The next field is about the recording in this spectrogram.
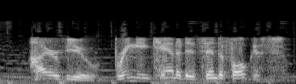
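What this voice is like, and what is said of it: Radio announcer voice. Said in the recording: “in your best radio voice”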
